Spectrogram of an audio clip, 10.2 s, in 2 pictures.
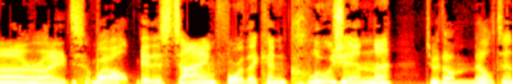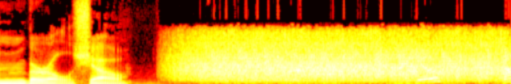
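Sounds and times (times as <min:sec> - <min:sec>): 
speech: 0:00.0 - 0:07.0
studio audience applause: 0:06.7 - 0:10.2.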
